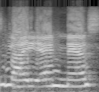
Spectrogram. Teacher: The last syllable receives the primary stress.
